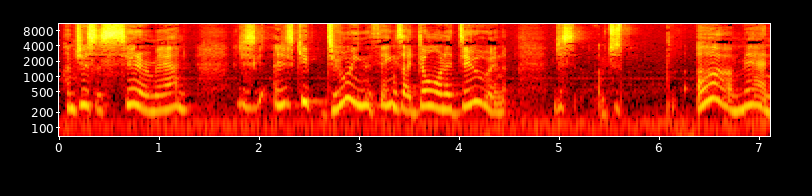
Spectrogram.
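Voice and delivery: high-pitched mock-tearful whine of a kid; imitated crying. Crying junior high kid confessing to his pastor, imitated tearful voice. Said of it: "And he's just crying".

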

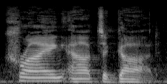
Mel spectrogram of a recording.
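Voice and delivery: slow, with a heavy push on crying; slow and emphatic. Real, not acted. Preacher explains how he reads the verse, slow and emphatic. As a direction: draw out crying out to God, emphatic. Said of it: "You know how I read that?".

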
